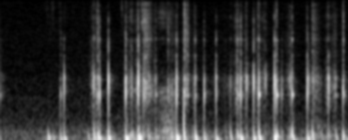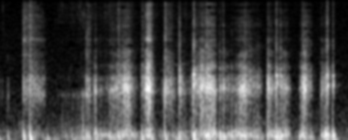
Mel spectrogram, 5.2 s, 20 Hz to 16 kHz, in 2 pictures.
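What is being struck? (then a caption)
Small paper cups. Short nails tap and scratch the bases of two identical small, empty, hollow paper cups held upside down near the microphone. A quick, uneven run of dry taps and scrapes gives each hit a soft low thump and a hollow papery ring around 1.5 kHz that dies away almost at once.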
